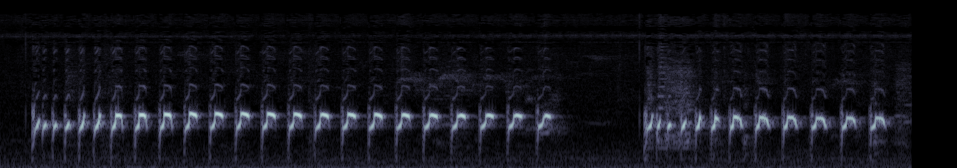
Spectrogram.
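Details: Local zebra dove in lively song: two bursts of quick staccato notes, the first of about twenty-two evenly spaced notes and the second of about twelve. The notes are clear, bright and slightly upslurred.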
